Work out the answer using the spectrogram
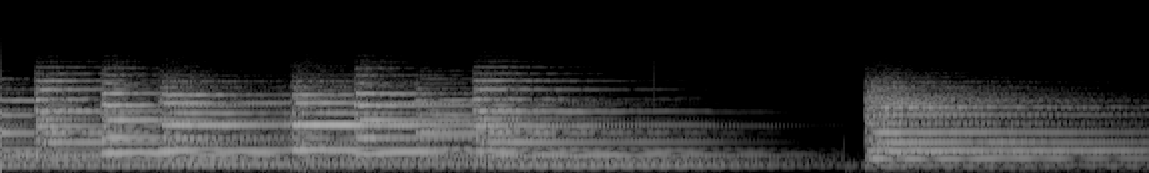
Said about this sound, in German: Die Glocke von Big Ben kündigt sozusagen das Tagesgespräch an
